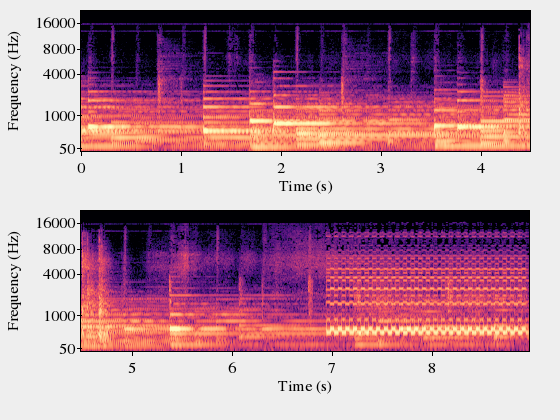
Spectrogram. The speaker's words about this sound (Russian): Ты подожди, не бери. Это мне с работы звонят. Наверное, Николай Петрович не может дозвониться.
